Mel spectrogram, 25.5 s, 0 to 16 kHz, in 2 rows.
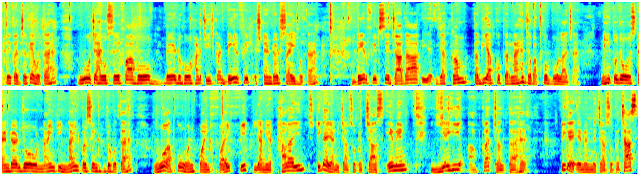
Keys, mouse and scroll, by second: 0.1 right click, 1.3 click, 3.1 z, 3.8 click, 4.5 z, 5.9 click, 10.7 right click, 12.8 click, 14.8 ctrl+z, 15.1 click, 16.9 ', 17.2 Return, 18.7-19.2 scroll up 1, 19.2 middle click, 19.6 scroll down 1, 19.9 middle click, 21.0 click, 24.6 middle click.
